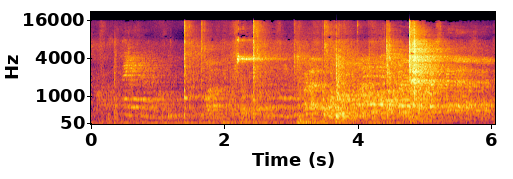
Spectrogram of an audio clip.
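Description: Doubles badminton rally in a large echoing hall: sharp racket hits on the shuttlecock and footfalls on the wooden court floor, with players' voices calling out in the second half.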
